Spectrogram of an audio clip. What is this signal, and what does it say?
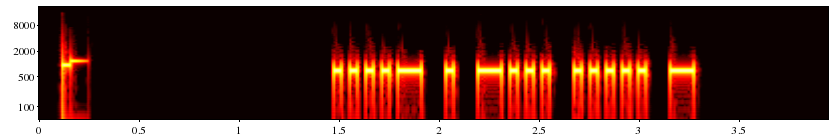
Morse code, heard as a keyed tone, about 30 wpm, 700 Hz. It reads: 4EB5T
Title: Five Challenging Letter-Number Combinations 30wpm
